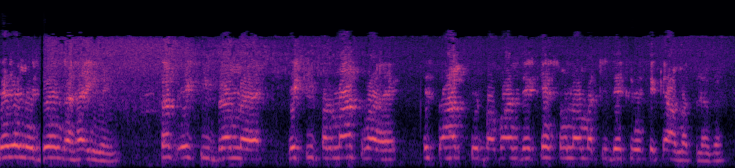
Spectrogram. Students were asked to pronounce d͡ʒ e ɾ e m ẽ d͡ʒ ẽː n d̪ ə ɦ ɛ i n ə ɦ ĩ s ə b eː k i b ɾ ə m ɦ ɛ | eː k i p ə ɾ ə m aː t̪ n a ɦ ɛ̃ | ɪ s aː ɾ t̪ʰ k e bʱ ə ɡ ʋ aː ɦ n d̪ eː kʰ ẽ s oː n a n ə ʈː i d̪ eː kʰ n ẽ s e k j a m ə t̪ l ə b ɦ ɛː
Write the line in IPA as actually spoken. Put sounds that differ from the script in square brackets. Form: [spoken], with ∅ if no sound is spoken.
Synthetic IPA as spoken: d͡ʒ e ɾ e m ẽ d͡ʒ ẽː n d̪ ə ɦ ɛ i n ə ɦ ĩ s ə b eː k i b ɾ ə m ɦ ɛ | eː k i p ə ɾ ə m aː t̪ [m] a ɦ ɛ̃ | ɪ s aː ɾ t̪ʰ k e bʱ ə ɡ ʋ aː [∅] n d̪ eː kʰ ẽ s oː n a [m] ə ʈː i d̪ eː kʰ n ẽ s e k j a m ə t̪ l ə b ɦ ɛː

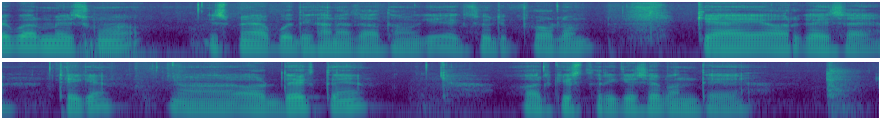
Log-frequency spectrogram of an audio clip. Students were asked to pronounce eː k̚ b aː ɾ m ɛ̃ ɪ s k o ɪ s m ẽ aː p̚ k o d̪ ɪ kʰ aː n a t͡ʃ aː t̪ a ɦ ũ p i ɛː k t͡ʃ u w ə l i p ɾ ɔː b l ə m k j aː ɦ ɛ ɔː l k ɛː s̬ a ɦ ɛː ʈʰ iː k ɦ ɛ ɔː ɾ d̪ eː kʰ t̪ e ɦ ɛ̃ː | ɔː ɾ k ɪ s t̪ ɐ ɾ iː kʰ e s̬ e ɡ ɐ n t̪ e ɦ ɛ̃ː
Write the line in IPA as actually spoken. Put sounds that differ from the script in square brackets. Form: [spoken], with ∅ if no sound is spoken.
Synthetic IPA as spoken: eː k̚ b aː ɾ m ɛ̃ ɪ s k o ɪ s m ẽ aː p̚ k o d̪ ɪ kʰ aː n a t͡ʃ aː t̪ a ɦ ũ [k] i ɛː k t͡ʃ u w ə l i p ɾ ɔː b l ə m k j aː ɦ ɛ ɔː [ɾ] k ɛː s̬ a ɦ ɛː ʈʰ iː k ɦ ɛ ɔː ɾ d̪ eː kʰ t̪ e ɦ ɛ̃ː | ɔː ɾ k ɪ s t̪ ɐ ɾ iː [k] e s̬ e [b] ɐ n t̪ e ɦ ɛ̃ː

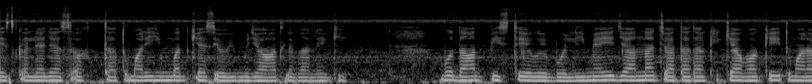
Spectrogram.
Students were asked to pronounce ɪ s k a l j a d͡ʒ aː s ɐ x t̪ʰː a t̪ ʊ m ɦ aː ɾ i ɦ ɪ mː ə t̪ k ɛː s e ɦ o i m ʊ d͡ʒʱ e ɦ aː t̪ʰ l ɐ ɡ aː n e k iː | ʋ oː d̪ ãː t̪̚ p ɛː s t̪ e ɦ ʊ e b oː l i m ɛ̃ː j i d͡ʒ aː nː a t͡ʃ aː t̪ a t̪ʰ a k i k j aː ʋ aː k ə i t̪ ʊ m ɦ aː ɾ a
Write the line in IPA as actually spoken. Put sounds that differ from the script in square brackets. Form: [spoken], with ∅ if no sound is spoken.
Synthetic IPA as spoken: ɪ s k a l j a d͡ʒ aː s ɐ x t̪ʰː a t̪ ʊ m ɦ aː ɾ i ɦ ɪ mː ə t̪ k ɛː s e ɦ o i m ʊ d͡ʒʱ e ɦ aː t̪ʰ l ɐ ɡ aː n e k iː | ʋ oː d̪ ãː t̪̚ p [iː] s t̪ e ɦ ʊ e b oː l i m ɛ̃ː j [e] d͡ʒ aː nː a t͡ʃ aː t̪ a t̪ʰ a k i k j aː ʋ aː k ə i t̪ ʊ m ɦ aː ɾ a

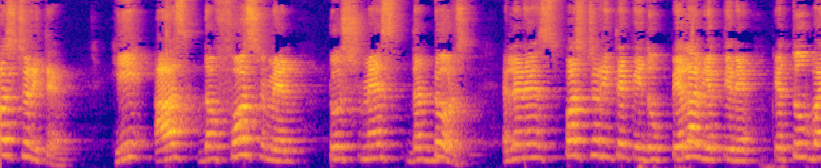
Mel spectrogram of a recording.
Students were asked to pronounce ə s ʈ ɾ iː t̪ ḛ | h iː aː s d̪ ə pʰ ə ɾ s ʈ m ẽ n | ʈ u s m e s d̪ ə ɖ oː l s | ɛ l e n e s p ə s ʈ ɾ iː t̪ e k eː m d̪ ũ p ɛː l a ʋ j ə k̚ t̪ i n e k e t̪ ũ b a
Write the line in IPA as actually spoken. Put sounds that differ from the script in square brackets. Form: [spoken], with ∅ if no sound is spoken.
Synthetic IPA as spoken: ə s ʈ ɾ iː t̪ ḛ | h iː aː s d̪ ə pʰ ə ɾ s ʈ m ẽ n | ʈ u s m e s d̪ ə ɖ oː [ɾ] s | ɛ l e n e s p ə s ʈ ɾ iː t̪ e k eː [∅] d̪ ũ p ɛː l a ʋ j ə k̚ t̪ i n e k e t̪ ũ b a

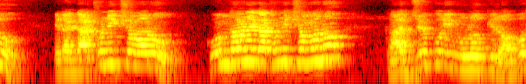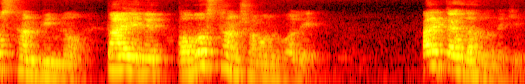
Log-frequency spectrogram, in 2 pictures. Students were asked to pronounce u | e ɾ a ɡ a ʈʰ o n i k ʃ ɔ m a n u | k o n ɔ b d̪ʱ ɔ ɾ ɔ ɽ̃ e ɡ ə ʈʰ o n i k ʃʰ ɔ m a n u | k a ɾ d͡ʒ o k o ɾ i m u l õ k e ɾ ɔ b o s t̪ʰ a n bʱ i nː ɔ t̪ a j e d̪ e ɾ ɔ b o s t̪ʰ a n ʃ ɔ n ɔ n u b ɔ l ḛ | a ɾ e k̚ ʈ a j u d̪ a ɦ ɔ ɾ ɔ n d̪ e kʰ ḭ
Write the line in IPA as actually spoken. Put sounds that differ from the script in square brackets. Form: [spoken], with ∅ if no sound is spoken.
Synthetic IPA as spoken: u | e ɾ a ɡ a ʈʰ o n i k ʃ ɔ m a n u | k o n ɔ [∅] d̪ʱ ɔ ɾ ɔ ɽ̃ e ɡ [a] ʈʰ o n i k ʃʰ ɔ m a n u | k a ɾ d͡ʒ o k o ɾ i m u l [o] k e ɾ ɔ b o s t̪ʰ a n bʱ i nː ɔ t̪ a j e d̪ e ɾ ɔ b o s t̪ʰ a n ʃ ɔ [m] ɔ n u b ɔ l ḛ | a ɾ e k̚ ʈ a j u d̪ a ɦ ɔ ɾ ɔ n d̪ e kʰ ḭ

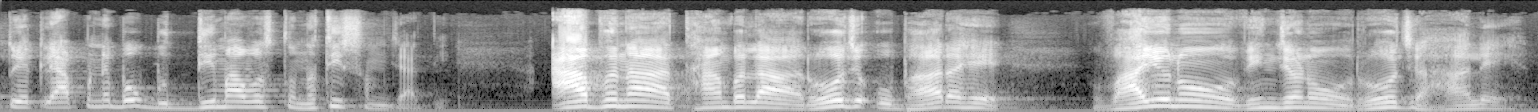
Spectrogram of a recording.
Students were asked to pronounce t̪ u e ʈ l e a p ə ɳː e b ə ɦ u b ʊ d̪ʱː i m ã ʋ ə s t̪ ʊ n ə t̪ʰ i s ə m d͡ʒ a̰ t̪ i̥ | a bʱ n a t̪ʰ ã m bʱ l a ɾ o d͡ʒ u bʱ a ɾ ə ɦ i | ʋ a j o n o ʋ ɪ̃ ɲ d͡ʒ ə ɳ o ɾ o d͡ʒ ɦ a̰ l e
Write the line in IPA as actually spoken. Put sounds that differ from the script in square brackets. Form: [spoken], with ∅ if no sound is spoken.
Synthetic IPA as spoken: t̪ u e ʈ l e a p ə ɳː e b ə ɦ u b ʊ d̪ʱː i m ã ʋ ə s t̪ [u] n ə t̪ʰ i s ə m d͡ʒ a̰ t̪ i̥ | a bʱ n a t̪ʰ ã m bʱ l a ɾ o d͡ʒ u bʱ a ɾ ə ɦ [e] | ʋ a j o n o ʋ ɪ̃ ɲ d͡ʒ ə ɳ o ɾ o d͡ʒ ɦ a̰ l e

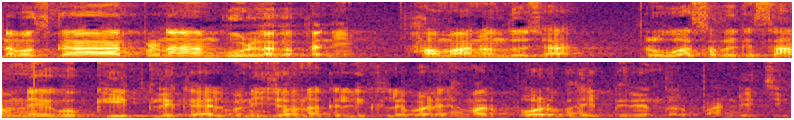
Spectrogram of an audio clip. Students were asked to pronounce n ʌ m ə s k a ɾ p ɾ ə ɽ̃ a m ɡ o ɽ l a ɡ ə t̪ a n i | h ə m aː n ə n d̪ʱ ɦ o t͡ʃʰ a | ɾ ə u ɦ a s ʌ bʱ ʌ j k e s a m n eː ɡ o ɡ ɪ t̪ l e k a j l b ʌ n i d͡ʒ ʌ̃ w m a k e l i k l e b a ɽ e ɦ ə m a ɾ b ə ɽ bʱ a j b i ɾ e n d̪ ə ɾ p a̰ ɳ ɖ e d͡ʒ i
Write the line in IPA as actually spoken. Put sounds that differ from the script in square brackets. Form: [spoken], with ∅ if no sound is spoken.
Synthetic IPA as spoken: n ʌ m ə s k a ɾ p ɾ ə ɽ̃ a m ɡ o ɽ l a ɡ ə t̪ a n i | h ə m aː n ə n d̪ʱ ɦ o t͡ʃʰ a | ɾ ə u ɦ a s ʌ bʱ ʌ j k e s a m n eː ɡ o ɡ [i] t̪ l e k a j l b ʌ n i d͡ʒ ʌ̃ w [n] a k e l i [kʰ] l e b a ɽ e ɦ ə m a ɾ b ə ɽ bʱ a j b i ɾ e n d̪ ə ɾ p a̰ ɳ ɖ e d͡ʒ i

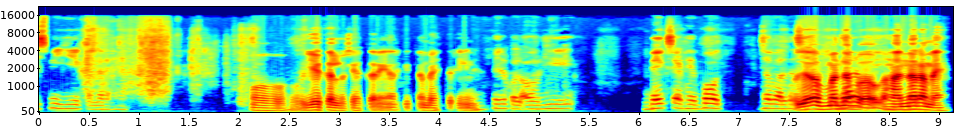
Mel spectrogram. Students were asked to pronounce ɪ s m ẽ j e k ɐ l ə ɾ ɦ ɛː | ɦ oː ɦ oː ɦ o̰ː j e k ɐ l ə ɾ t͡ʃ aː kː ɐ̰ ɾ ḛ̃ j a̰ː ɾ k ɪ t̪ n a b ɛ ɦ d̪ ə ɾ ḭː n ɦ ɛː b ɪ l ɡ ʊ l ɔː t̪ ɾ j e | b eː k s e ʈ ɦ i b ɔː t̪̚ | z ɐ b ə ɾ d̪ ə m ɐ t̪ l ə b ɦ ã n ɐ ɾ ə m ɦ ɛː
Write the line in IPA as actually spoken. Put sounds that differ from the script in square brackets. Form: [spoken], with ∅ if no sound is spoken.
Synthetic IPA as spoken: ɪ s m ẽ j e k ɐ l ə ɾ ɦ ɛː | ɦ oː ɦ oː ɦ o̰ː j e k ɐ l ə ɾ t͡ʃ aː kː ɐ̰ ɾ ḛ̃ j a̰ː ɾ k ɪ t̪ n a b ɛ ɦ [t̪] ə ɾ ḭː n ɦ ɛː b ɪ l [k] ʊ l ɔː [∅] ɾ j e | b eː k s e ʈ ɦ [ɛ] b ɔː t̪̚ | z ɐ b ə ɾ d̪ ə m ɐ t̪ l ə b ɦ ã n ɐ ɾ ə m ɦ ɛː

